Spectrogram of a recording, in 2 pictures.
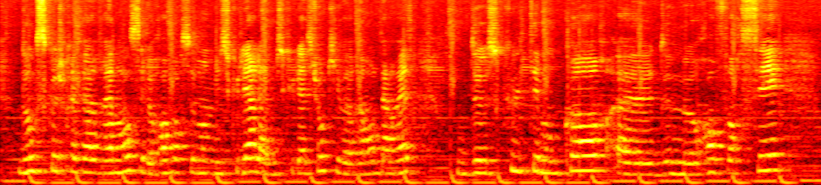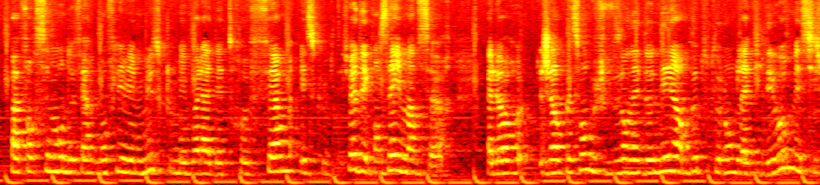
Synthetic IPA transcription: d̪ɔ̃ksə̥kəʒəpχefɛʁvʁɛmɑ̃sɛləʁɑ̃fɔʁsəmɑ̃myskʲylɛʁlamyskʲylasjɔ̃kʲivavʁɛmɑ̃pɛʁmɛt̪χə | d̪əskʲylt̪emɔ̃kɔʁød̪əməʁɑ̃fɔʁse | pafɔʁsemɑ̃d̪əfɛʁɡɔ̃flememyskləmɛvwalad̪ɛt̪χəfɛʁmeskʲylt̪et̪yvwad̪ekɔ̃sɛjmɛ̃sœːʁ | alɔʁʒelɛ̃pχesjɔ̃kəʒəvuzɑ̃nɛd̪ɔneɛ̃pøt̪u̥t̪olɔ̃d̪əlavid̪eomɛsiʒ

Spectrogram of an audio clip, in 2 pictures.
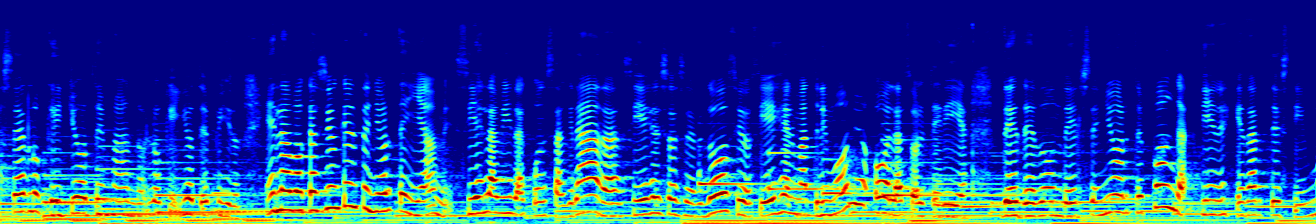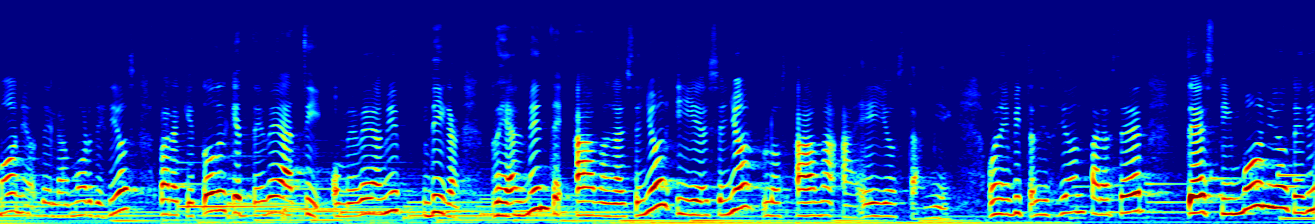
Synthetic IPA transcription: seɾlokeʝot̪emãnd̪olokḛʝot̪epiðoenlaβokasjoŋkeːlseɲoɾt̪eʝamḛsieslaβiðakonsaɣɾaðasieselsaseɾðosjosieselmat̪ɾimonjoʔolasolt̪eɾiad̪ezðeðond̪eːlseɲoɾt̪epoŋɡat̪jeneskeðaɾt̪est̪imonjoðelamoɾd̪eðjos | paɾaket̪oðoelket̪eβeat̪iomeβeami | d̪iɣaŋ | realmẽnt̪eamaŋalseɲoɾielseɲoɾlosamaʔaejost̪ambjeŋ | unaimbit̪asjompaɾaseɾ | t̪est̪imonjozd̪eðo

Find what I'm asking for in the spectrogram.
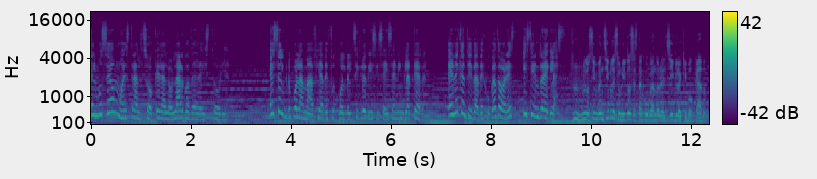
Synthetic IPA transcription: e̞lmuse̞o̞mwe̞st̪ɾaːlso̞ke̞ɾalo̞laɾɣo̞ðe̞laist̪o̞ɾja | e̞se̞lɡɾupo̞lamafjaðe̞fut̪̚bo̞ld̪e̞lsiɣlo̞ðje̞sisejse̞nĩŋɡlat̪e̞rae̞nekant̪iðaðːe̞xuɣaðo̞ɾe̞s | isinre̞ɣlas̩ | lo̞simbe̞nsiβle̞suniðo̞se̞st̪aŋxuɣand̪oene̞lsiɣlo̞ekiβo̞kaðo̞

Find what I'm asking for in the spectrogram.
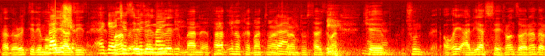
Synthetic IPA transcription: t̪ʰæd̪ɒːɾec̚ʰd̪iːd̪iːmɒjeæziːzæɡæɾmzebed̪imænfæɣæd̪iːnoxed̪̚mæt̪ʰet̪ʰunæɾkonæmd̪ust̪æzemæn | kʰe | t͡ʃʰun | ɒːɣɒːjeæliːæz̥t̪ʰe̞hɾɒːnzɒːheɾænd̪ɒːɾ

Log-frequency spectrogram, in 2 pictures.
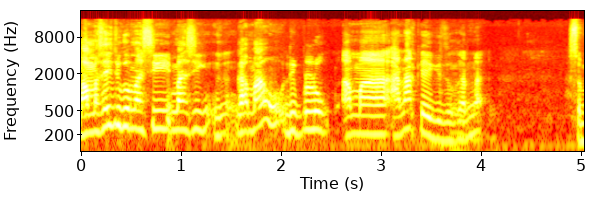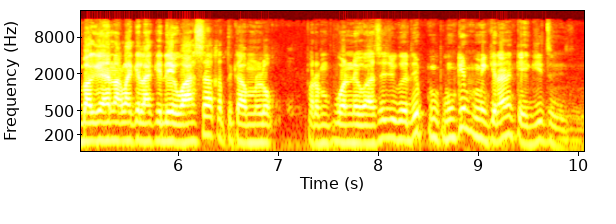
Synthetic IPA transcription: mamasajad͡ʒuɡamasɪhmasɪhaŋɡaʔmaudipəlʊk̚amaa̰nakɲaɡit̪̬ukaɾəna | səbaɡajanaklak̬ilak̬idewasakət̪ikaməlɔk̚pəɾəmpuandewas̬ad͡ʒuɡadiamuŋkɪnpəmikiɾanakajaɡit̪̬uɡit̪u

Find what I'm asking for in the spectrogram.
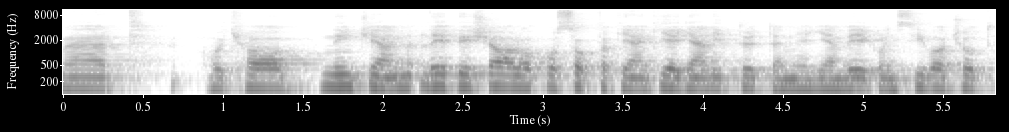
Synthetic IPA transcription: mɛrt̪ | ho̞chɒnint͡ʃijɛnleːpeːʃɛɒlɒkːorso̞k̚t̪ɒkijɛŋkiɛɟɛnliːt̪ːøːt̪ɛnːiɛɟijɛɱveːko̞ɲsivɒt͡ʃot̪

